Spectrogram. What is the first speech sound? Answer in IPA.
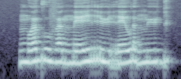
ŋʷ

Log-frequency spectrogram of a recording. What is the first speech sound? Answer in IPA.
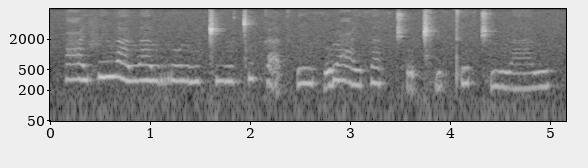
ʕ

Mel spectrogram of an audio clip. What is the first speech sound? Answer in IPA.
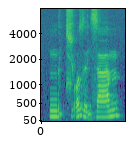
ŋ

